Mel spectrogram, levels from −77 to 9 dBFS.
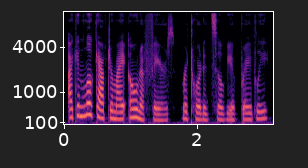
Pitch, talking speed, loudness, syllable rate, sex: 215 Hz, 190 wpm, -20 LUFS, 5.9 syllables/s, female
